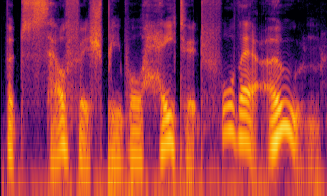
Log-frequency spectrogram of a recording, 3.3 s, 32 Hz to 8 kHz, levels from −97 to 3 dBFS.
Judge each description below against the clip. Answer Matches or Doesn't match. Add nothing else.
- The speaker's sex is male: Matches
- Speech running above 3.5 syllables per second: Doesn't match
